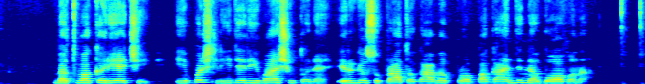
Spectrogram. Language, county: Lithuanian, Klaipėda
